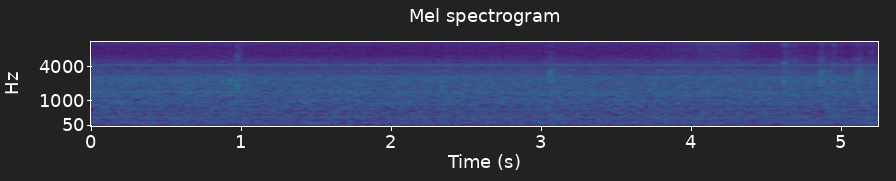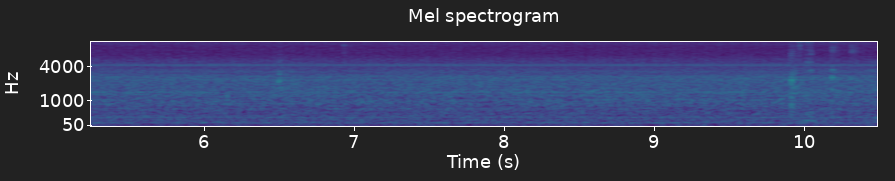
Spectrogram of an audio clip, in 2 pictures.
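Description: Steady background hiss with a low hum and a faint high whine, like a fan or air conditioner running in a small room, with a few faint clicks.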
